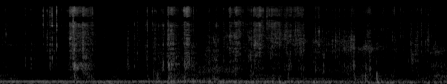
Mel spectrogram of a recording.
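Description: Adhesive bandage wrapper being torn open and its paper backing crinkled, a quiet run of irregular rips and rustles.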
